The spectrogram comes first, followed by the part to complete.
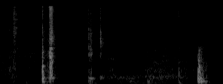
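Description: Cardboard trading cards being handled: a handful of short, light clicks and flicks as cards are tapped and set down.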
